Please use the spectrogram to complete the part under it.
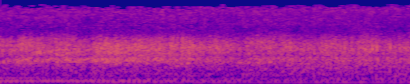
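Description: An aircraft engine drones overhead.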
